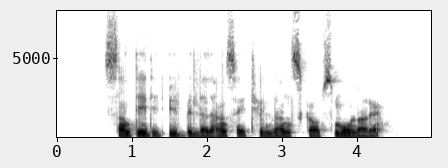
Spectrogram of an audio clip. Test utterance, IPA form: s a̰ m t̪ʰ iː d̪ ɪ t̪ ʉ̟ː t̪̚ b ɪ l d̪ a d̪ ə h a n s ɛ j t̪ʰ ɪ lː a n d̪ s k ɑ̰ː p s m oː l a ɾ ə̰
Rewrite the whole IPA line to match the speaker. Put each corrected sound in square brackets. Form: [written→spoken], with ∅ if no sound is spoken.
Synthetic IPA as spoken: s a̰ m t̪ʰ iː d̪ ɪ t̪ ʉ̟ː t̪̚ b ɪ l d̪ a d̪ ə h a n s ɛ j t̪ʰ ɪ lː a n d̪ s k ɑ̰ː p s m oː l a ɾ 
